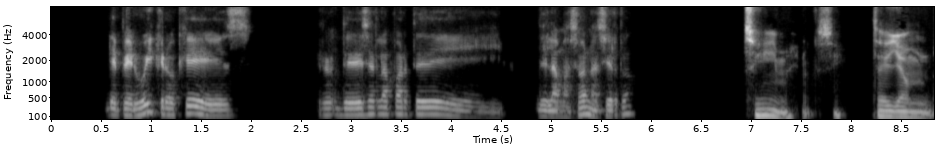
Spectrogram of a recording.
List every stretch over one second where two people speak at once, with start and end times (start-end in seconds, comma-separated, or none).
none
